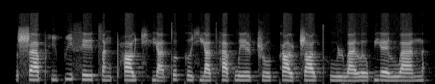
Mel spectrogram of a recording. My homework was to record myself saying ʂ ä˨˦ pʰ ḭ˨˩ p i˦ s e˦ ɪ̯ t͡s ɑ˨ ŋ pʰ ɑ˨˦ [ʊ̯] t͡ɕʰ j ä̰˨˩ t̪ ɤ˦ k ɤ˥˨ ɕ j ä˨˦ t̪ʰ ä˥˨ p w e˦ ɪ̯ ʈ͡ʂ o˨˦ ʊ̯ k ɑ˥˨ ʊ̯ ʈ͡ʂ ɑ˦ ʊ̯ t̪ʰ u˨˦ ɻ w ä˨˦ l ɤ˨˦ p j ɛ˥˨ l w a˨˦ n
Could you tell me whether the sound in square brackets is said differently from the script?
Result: no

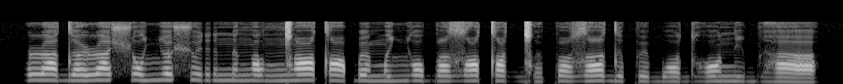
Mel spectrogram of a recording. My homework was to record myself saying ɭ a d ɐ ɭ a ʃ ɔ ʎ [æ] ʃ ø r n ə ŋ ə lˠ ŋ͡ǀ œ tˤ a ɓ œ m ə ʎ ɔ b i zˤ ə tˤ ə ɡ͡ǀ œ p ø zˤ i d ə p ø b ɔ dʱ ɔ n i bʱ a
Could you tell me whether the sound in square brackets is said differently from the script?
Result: yes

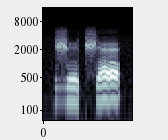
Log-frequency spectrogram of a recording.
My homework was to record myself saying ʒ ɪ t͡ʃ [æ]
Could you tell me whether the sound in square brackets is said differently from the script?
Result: yes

